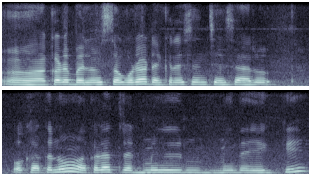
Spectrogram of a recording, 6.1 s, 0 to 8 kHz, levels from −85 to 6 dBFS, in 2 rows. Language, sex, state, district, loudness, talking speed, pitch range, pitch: Telugu, female, Andhra Pradesh, Annamaya, -15 LUFS, 135 wpm, 195-210 Hz, 200 Hz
